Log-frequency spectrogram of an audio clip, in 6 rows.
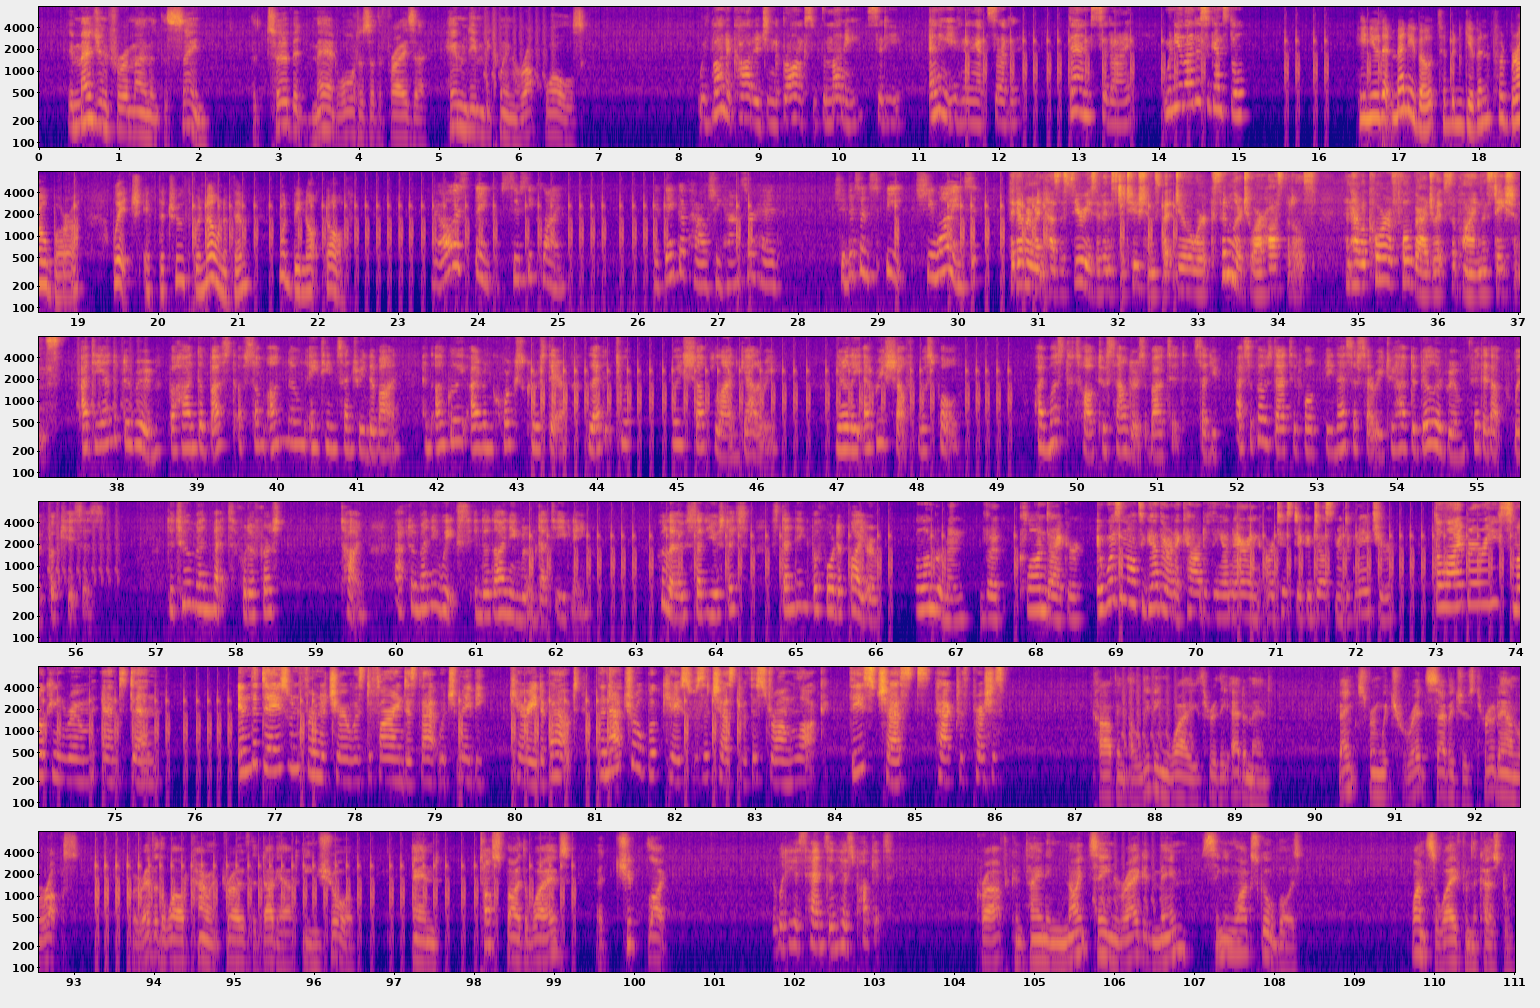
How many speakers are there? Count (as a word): six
